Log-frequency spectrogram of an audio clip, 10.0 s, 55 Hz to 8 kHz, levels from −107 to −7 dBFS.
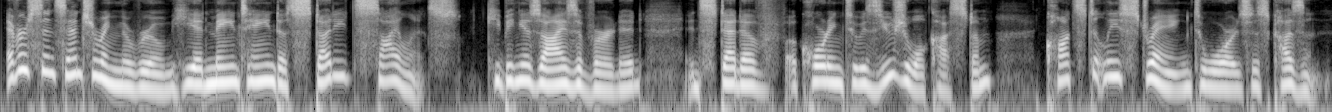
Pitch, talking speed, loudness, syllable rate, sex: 195 Hz, 160 wpm, -20 LUFS, 5.4 syllables/s, female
